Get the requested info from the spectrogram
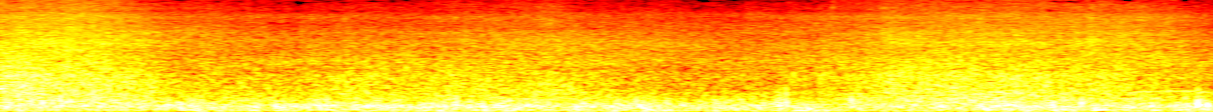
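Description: Sea waves breaking and washing in, a steady rush of surf with wind buffeting the microphone. A wave breaks with a louder hiss right at the start, and another swells up about five seconds in.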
